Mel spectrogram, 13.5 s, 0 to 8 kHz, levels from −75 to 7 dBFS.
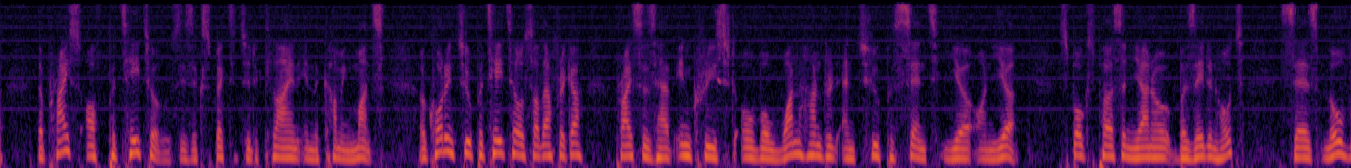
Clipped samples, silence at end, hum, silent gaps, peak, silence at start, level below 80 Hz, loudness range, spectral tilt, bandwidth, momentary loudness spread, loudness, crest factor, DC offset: under 0.1%; 0 s; none; none; -16 dBFS; 0 s; -52 dBFS; 2 LU; -6 dB/octave; 7.6 kHz; 8 LU; -31 LUFS; 14 dB; under 0.1%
